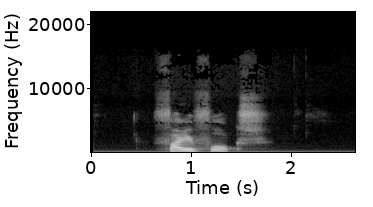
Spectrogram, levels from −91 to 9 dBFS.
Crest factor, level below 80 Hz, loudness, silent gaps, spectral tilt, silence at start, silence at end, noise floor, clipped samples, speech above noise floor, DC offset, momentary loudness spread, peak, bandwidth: 20 dB; -54 dBFS; -18 LUFS; none; -2.5 dB/octave; 0.65 s; 0.95 s; -52 dBFS; under 0.1%; 34 dB; under 0.1%; 16 LU; -2 dBFS; 15.5 kHz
